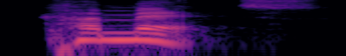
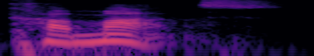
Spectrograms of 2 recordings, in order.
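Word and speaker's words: קמץ: Now what we're going to do is we're going to put what they call kamets. Kamets. Sometimes you hear it pronounced kamats. Either way, it's good.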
